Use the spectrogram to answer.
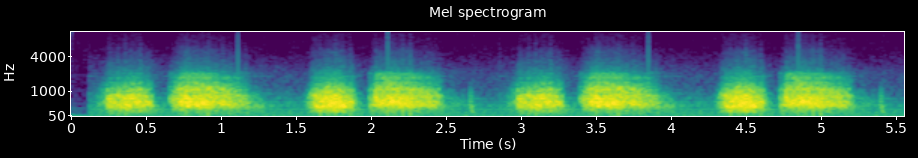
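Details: Tracheal bronchial breath sounds heard over the trachea and cervical spine: loud, harsh, blowing, with a clear pause between shorter inspiration and longer expiration; stethoscope teaching recording.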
